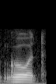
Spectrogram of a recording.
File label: "year", Russian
